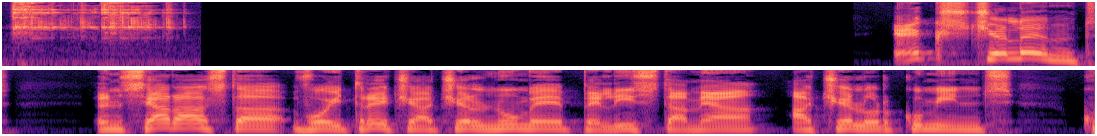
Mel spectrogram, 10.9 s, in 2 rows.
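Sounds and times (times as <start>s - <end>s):
sleigh bells jingling: 0.0s - 1.0s
speech: 4.5s - 10.9s.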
